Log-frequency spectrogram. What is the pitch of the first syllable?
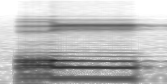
high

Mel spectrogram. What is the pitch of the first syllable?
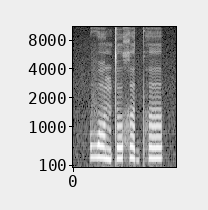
falling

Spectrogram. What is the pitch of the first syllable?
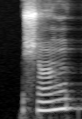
rising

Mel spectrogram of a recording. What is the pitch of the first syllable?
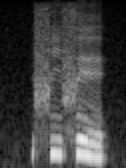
high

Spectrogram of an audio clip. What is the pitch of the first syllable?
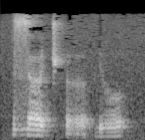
falling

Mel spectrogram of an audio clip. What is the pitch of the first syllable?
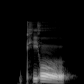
falling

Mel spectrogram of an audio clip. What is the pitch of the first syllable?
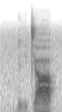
low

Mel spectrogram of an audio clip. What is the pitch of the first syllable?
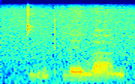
low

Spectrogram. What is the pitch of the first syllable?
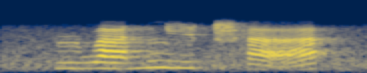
rising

